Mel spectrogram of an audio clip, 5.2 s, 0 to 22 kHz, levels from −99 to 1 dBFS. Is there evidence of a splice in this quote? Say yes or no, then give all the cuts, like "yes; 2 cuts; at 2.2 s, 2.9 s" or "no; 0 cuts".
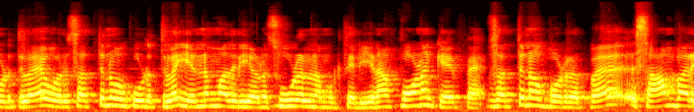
no; 0 cuts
